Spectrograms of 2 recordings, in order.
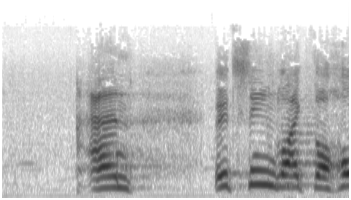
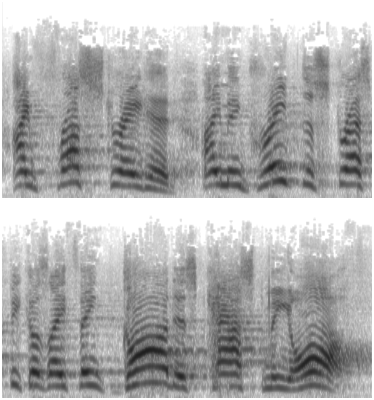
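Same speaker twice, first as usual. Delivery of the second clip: louder, higher, pleading voice of a man in despair; voicing desperate Job; 4 semitones higher, 5 dB louder than usual. Job crying out to his judging friends, louder. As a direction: plead as Job, frazzled and frustrated. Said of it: "He's saying something like this".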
